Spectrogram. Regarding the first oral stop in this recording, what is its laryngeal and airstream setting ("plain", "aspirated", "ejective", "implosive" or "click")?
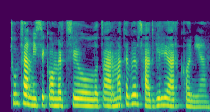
aspirated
